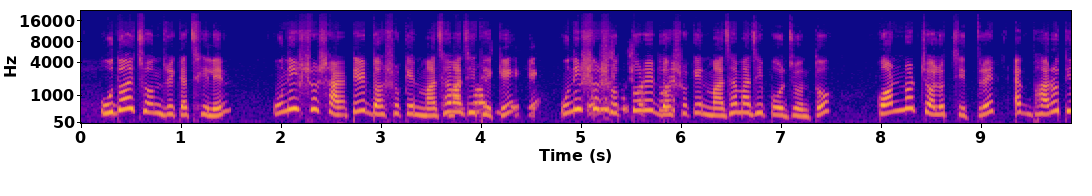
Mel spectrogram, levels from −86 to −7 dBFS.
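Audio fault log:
0.0–0.2 s, echo leak: A very faint copy of the speech trails it by 314 ms, about 35 dB below. It is barely audible. The likely cause is a far-end loudspeaker whose echo canceller let a trace of the pickup back into the call.
3.70–4.62 s and 5.05–5.97 s, echo leak: A strong delayed copy of the speech follows 255 ms behind, only about 5 dB below it. It sounds like a doubled second voice. This is likely the echo canceller at a speakerphone end failing to remove what its microphone heard.
2.57–2.65 s, short stall from a late packet: One sound is held for 59 ms too long, with a slight buzz or dip. A packet arrived late, so the receiver stretched the last sound to fill the gap. Nothing is lost, but playback now runs 59 ms later.
7.93–8.63 s, jitter buffer speed-up: The speech runs at 108% speed with unchanged pitch and sounds hurried. The receiver had too much audio queued. It cut many small pitch-period pieces, about 50 ms in total, to bring the delay back down.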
